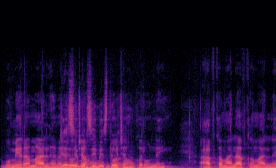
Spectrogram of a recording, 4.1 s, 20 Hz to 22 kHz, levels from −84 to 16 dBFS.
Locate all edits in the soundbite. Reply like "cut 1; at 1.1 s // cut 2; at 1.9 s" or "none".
none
